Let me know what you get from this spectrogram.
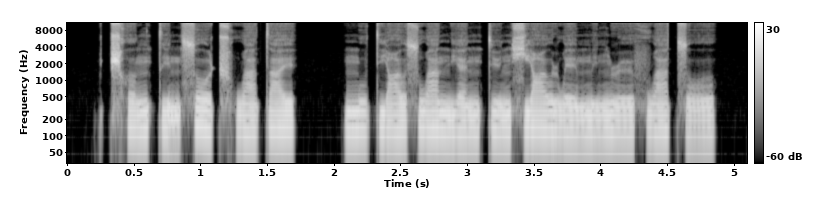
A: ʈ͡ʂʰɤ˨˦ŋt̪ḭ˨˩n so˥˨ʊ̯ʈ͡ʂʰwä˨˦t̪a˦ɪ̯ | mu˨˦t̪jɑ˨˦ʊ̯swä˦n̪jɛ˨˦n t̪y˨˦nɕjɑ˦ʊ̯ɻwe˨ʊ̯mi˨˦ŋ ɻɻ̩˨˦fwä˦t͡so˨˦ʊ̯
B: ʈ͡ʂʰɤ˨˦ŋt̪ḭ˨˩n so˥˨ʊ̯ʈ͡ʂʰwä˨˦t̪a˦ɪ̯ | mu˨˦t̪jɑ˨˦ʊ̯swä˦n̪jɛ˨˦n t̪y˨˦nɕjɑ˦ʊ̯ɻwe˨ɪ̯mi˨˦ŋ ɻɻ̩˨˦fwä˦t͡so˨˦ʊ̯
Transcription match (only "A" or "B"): B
